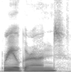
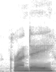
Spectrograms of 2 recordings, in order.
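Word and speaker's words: Rio Grande: But the other thing about Rio Grand, Grande, Rio Grand, which however you want to pronounce it, and we learned it both ways in school since I'm from Texas.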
